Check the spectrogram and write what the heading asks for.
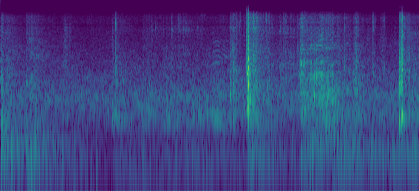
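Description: Skateboard wheels rolling over asphalt, then a sharp crack of the board popping onto the ledge about halfway through, a scraping boardslide along the ledge and a clack as the board lands near the end.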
